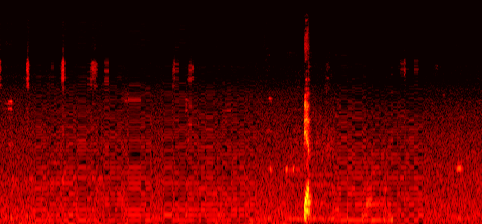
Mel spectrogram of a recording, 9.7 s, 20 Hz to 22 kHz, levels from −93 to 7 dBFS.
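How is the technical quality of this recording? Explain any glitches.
Poor: the speech turns robotic three times, from 0.68 to 3.02 s, 3.28 to 5.11 s and 6.68 to 8.49 s. This is robotic sound from repeated short buffers, likely from audio arriving too slowly, so roughly 10.7 ms snippets loop over most of the skipped material. The result is a metallic buzz fixed at 93.8 Hz that follows the words only roughly. Unlike plain dropouts, the sound never goes silent.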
